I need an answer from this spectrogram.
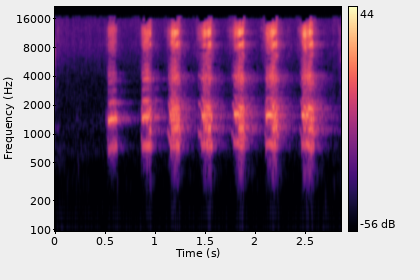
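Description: Turkey hunting call blown after a brief silence, giving seven evenly spaced, raspy yelps in a steady rhythm, each short and fairly loud, with no speech.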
